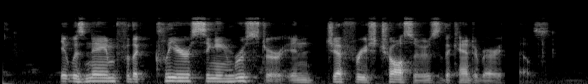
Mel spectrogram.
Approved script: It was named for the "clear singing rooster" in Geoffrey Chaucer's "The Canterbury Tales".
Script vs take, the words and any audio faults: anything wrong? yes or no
yes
